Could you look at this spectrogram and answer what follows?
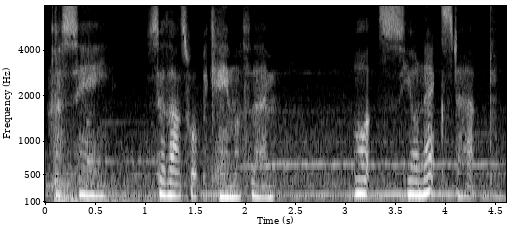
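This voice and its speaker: Low-voiced, guarded protector. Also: female voice, fairly even intonation, slow pace, background noise. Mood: concerned, cautioning. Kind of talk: video game cutscene acting.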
